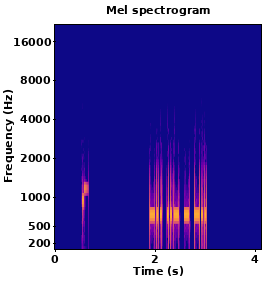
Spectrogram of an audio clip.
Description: Morse code, heard as a keyed tone, about 34 wpm, 700 Hz. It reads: DUTD
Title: All Cut Numbers - 4-Digit 35wpm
